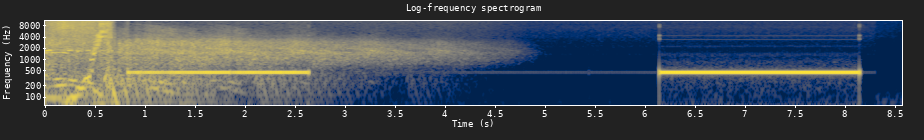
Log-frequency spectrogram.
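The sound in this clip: A telephone tone plays as a radio show calls a listener back: a steady tone runs under a fading burst of noise, then a louder steady tone sounds alone for about two seconds after a pause.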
